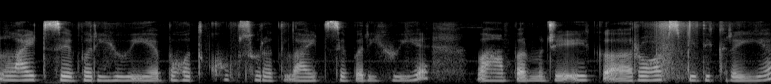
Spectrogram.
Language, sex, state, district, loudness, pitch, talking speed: Hindi, female, Punjab, Pathankot, -23 LUFS, 185 Hz, 165 wpm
